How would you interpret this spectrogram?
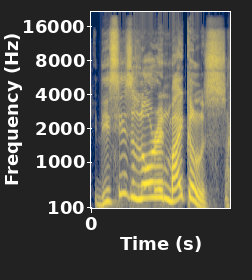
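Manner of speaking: high, slow put-on Indian accent; imitating a scam caller's accent. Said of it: "Can't even do that accent".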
